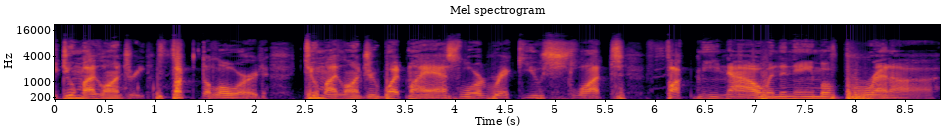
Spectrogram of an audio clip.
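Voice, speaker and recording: A performer voicing a possessed demon that taunts obscenely, in a demonic pitched-down voice, played from an earlier radio episode. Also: gravelly, slightly rough, no room sound, heavily acted.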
